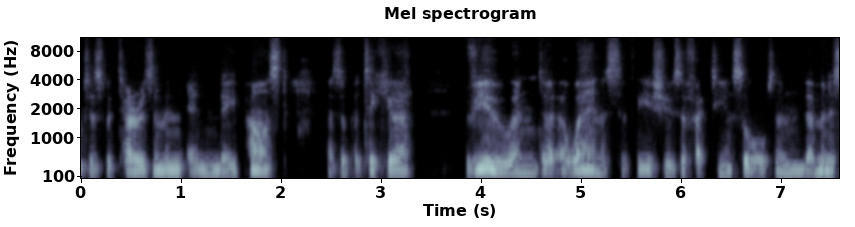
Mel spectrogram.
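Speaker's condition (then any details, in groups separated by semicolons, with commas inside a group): No condition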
